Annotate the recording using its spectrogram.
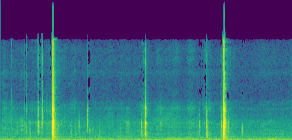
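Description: Two sharp clicks about a second and a quarter apart, with a fainter one between them, over a low steady room hum.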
